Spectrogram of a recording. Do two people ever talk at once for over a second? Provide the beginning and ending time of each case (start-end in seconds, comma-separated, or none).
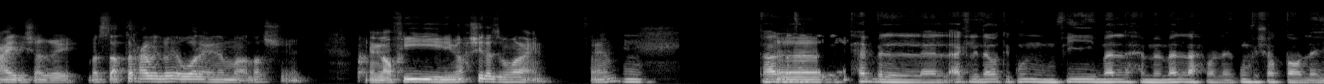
none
